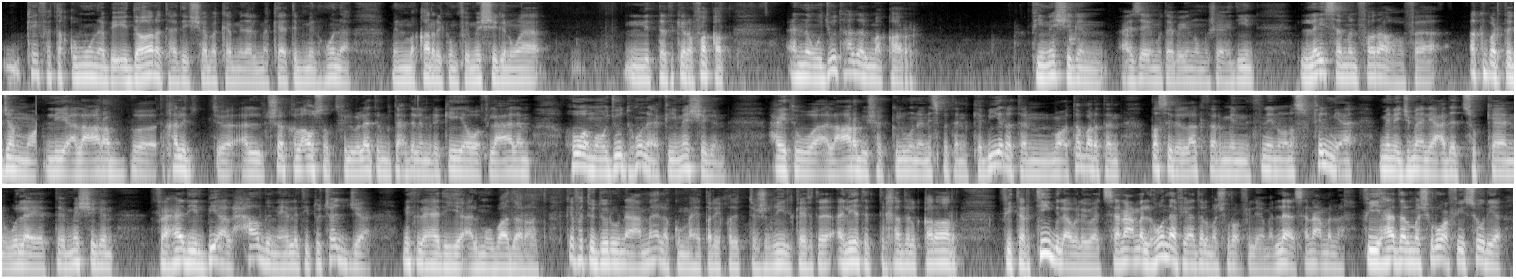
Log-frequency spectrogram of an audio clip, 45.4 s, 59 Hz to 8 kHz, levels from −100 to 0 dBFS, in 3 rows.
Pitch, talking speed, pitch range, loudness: 115 Hz, 130 wpm, 105-130 Hz, -18 LUFS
